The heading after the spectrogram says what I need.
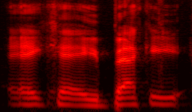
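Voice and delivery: ordinary delivery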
